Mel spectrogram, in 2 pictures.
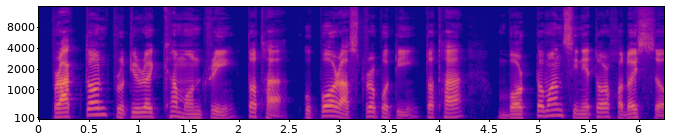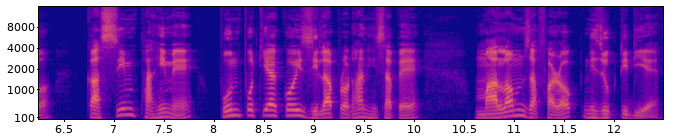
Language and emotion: Assamese, neutral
